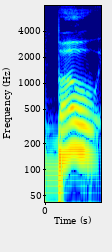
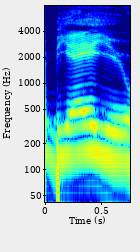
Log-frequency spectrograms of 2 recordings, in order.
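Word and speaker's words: Beaux: most of the videos my name is Bo it's not spelled Bo it's spelled b auau because of the Cajun influence of my name and I remember growing up most kids couldn't spell my name like everybody would always call me beu or Boo or they'd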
